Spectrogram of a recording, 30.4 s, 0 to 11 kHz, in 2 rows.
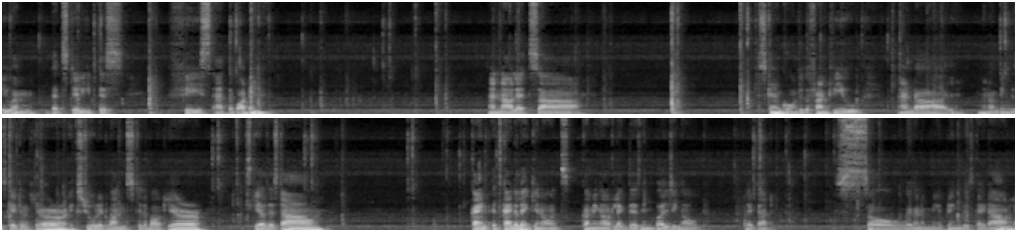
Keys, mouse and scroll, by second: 0.1 scroll down 3, 0.2 middle click, 1.0 3, 1.4 right click, 2.2 x, 3.8 Tab, 3.9 scroll down 1, 4.1 middle click, 4.6 Tab, 5.1 2, 5.7 alt+right click, 6.6 KP_1, 7.2-7.5 scroll up 1, 7.5 shift+middle click, 8.3-8.9 scroll down 1, 8.9 alt+z, 10.0 /, 11.1 KP_1, 11.6-12.1 scroll up 1, 12.1 shift+middle click, 12.5-12.9 scroll up 1, 12.9-13.9 shift+middle drag, 13.9 g, 15.4-16.1 shift+middle drag, 16.1 e, 27.0-28.7 shift+middle drag, 28.7 e.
